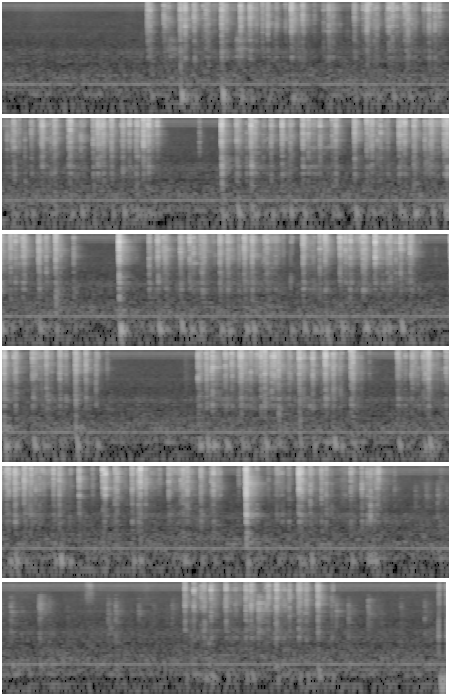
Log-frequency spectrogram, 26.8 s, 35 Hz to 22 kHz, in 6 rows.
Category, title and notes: Sound effects > Electronic / Design
uter keyboard-Recorded with iphone 15 using MOTIV Audio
